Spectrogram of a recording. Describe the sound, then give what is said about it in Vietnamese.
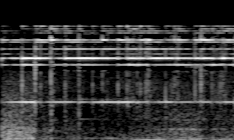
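Clear ringing of an old, dull-gold metal bell hanging under a door and swinging on its own without wind: sustained bright high tones with many rapid repeated strikes, steady and loud throughout. “Tiếng chuông lanh lảnh khuấy động gian phòng. Chuông kinh hồn treo dưới cửa tự động rung không cần gió.”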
